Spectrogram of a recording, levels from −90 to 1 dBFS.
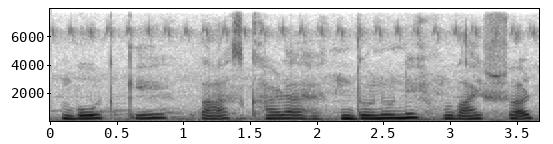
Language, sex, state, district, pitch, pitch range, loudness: Hindi, female, Bihar, Patna, 220 Hz, 210-235 Hz, -13 LUFS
